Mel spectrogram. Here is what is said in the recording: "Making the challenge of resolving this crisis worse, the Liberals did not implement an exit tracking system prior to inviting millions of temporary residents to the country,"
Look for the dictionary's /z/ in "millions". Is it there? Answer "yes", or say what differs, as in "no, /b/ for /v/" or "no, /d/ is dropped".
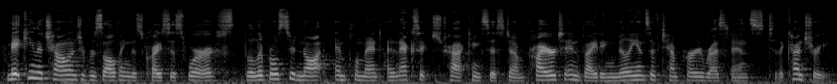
yes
